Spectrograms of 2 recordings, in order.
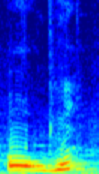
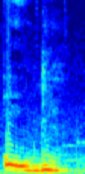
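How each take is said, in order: First: The pitch goes from low to high. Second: The pitch stays low on both syllables. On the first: "Do, Mi" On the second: "Do, Do"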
